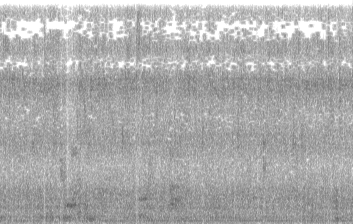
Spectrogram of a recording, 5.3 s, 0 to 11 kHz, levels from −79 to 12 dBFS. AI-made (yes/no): no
